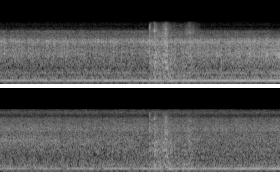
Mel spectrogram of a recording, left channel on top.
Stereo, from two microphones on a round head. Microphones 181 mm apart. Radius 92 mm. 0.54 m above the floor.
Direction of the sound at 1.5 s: 30° left (ahead or behind).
